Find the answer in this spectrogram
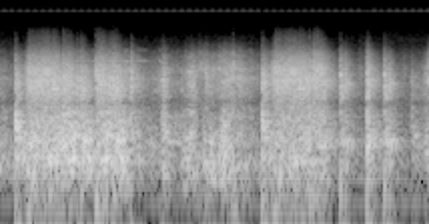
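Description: A scuffle between men: repeated surges of rustling, shuffling and grappling noise, with a few sharp knocks near the end.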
